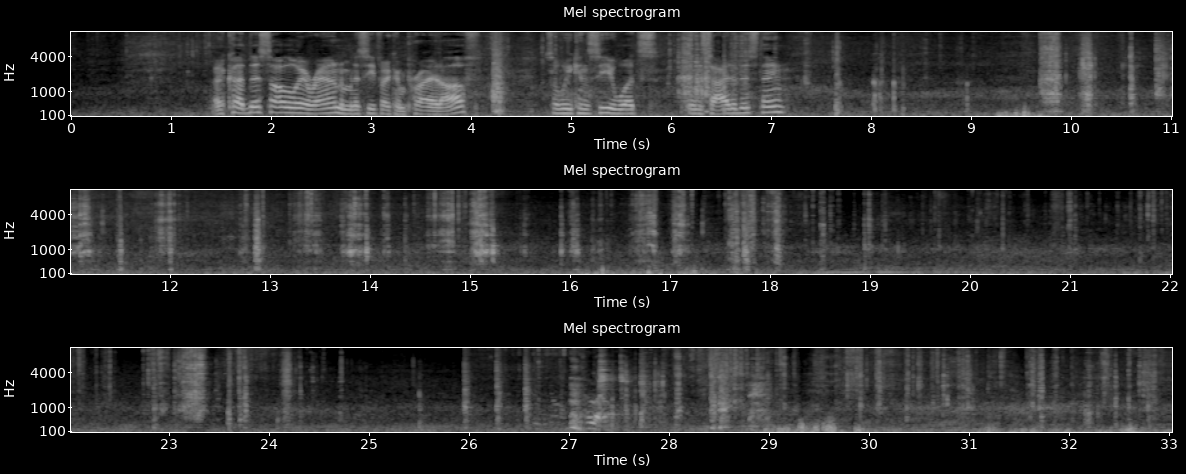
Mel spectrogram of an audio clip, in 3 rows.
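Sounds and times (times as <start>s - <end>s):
metallic clinks and scrapes: 13.2s - 24.8s.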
